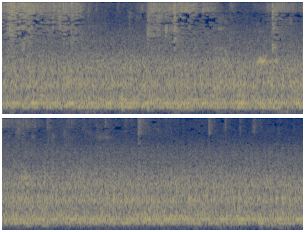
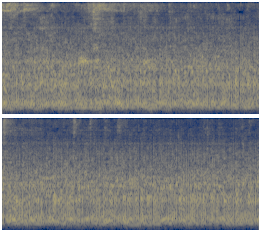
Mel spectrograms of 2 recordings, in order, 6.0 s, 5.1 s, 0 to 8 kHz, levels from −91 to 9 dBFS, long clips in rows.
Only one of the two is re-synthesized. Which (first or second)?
second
